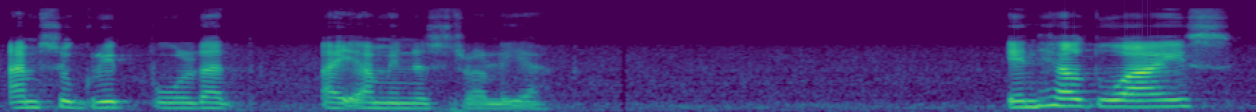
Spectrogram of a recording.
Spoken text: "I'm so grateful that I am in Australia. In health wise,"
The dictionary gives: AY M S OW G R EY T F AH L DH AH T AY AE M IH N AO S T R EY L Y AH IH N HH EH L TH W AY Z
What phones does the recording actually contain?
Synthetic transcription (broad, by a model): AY M S OW G R EY T F AH L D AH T AY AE M IH N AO S T R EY L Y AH IH N HH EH L T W AY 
